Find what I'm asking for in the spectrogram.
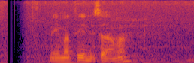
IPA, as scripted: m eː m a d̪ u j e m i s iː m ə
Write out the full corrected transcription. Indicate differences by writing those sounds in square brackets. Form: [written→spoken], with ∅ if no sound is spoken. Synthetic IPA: m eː m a [d̪→t̪] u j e [m→n] i s [iː→aː] m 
